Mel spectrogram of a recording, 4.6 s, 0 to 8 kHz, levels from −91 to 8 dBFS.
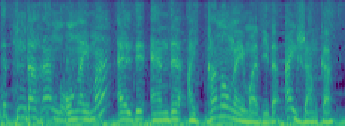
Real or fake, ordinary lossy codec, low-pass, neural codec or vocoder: real; none; none; none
